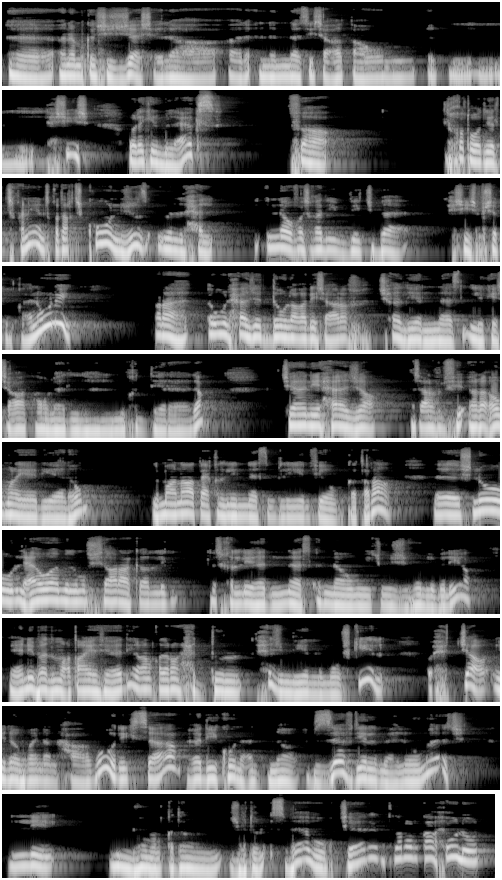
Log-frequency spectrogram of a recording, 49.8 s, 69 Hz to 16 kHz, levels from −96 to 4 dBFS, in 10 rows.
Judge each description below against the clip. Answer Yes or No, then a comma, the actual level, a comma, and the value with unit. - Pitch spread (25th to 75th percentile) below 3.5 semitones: No, average, 4.2 semitones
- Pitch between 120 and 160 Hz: Yes, medium, 140 Hz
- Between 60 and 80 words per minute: No, average, 110 wpm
